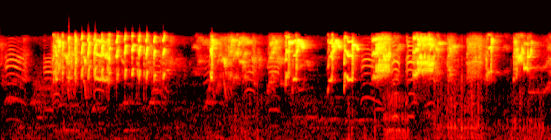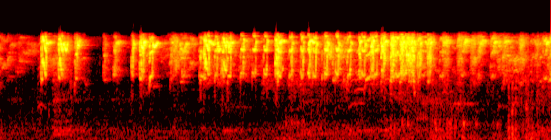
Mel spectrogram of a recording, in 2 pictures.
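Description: Zebra finch song: rapid, buzzy, nasal notes and harsh rattles strung together almost without pause, high-pitched and repeated in dense bursts.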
